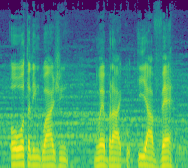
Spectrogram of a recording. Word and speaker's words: Iavé: Quando coloca a palavra Jeová, ou outra linguagem no hebraico, Iavé, a palavra Jeová seria aportuguesada e Iavé procurando um som mais próprio lá da língua hebraica. O que é Iavé?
